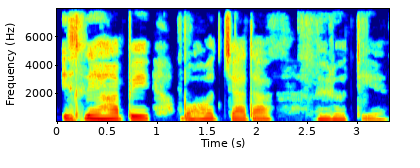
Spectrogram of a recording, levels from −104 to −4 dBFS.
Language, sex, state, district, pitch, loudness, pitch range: Hindi, female, Uttar Pradesh, Gorakhpur, 195 Hz, -19 LUFS, 175-210 Hz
